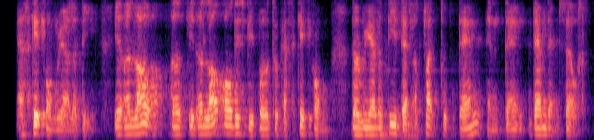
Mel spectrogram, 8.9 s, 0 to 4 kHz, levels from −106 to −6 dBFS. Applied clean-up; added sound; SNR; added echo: neural mask model DeepFilterNet 3.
